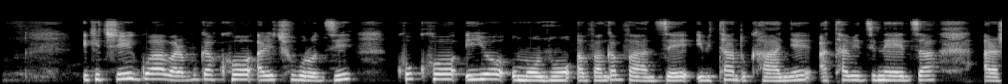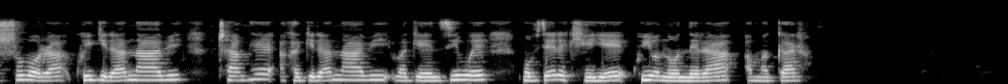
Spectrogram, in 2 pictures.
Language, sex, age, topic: Rundi, female, 36-49, education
